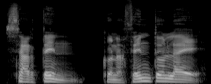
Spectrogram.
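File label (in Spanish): "sartén", male; mekanta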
